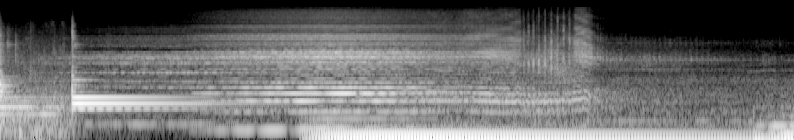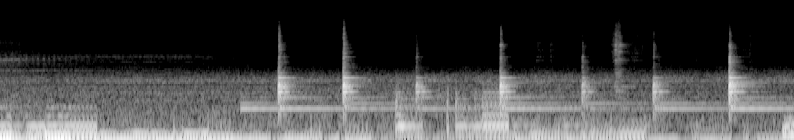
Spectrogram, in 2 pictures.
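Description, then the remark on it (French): An airplane passes overhead above houses: a whining engine tone slides downward in pitch as a deep, loud rumble swells, then slowly fades, with a few sharp clicks near the end. “Des fois, il y a des avions qui passent au-dessus de nos maisons, ça fait un gros bruit, ça.”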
